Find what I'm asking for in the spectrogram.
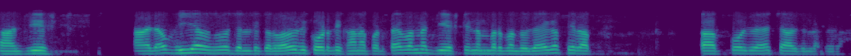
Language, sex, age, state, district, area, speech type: Urdu, male, 45-60, Uttar Pradesh, Muzaffarnagar, urban, conversation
